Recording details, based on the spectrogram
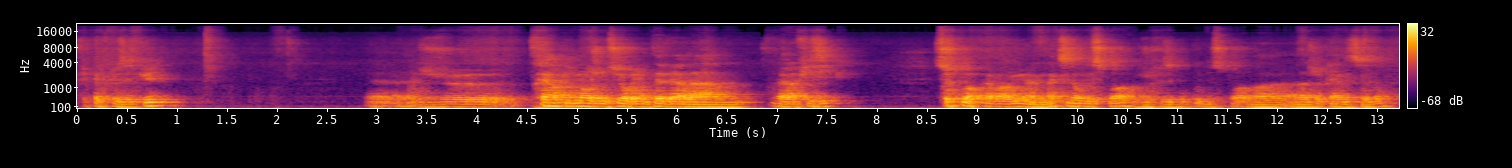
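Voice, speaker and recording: Echoey, dark-voiced man in his sixties. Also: low-pitched, steady tone. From Morocco, moved to France at thirteen. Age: 60s. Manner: halting, deliberate, repeats words for emphasis. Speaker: interview guest, physics teacher. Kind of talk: reflective conversational interview answers. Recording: very echoey room, distant mic.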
